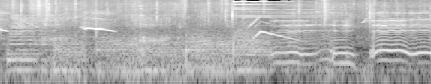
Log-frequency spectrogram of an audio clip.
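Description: Cartoon snoring sound effect: a low rumbling snore with a short falling whistle about a second in, over background music. Near the end come falling sliding tones and a voice.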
